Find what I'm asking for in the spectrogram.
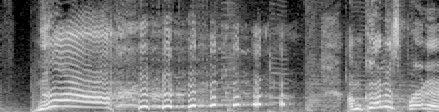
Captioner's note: laughing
